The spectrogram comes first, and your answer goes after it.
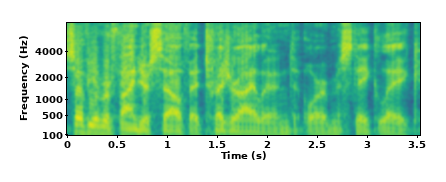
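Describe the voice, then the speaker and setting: At a moderate pace, a man talks in a rumbling voice. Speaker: comedy podcast host. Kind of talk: casual comedic monologue.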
